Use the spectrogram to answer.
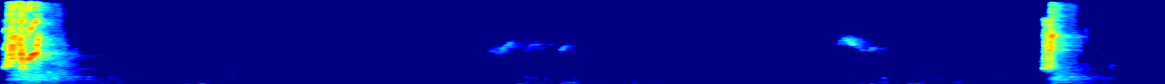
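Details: Two piercing, harsh lovebird shrieks about five seconds apart, each brief and very high, with near silence between them.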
